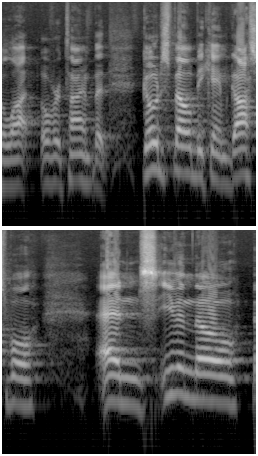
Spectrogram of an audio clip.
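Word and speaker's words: godspel: in Old English got translated as God spell, G-O-D, long O, spell, S-P-E-L. So God spell was the word, and God spell simply meant good news or good story.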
